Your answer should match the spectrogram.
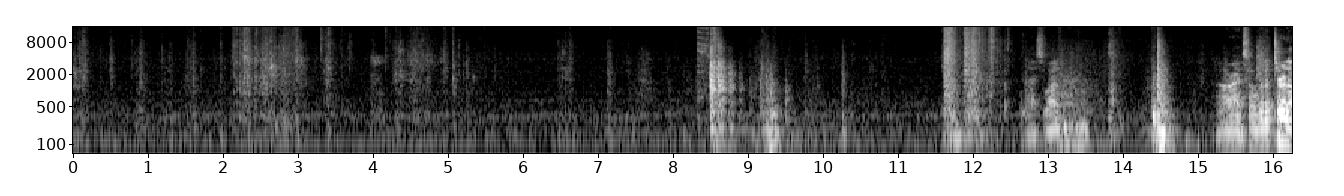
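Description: Quiet kitchen with a few scattered knocks and clatters of things being handled, a sharp click near the end, and a few words spoken close to the end.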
